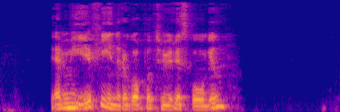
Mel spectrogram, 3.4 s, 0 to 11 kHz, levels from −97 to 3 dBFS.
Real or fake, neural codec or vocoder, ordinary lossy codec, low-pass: fake; codec, 16 kHz in and 24 kHz out, 2.2 kbps, FireRedTTS-2 codec; AAC, 48 kbps; 9.9 kHz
